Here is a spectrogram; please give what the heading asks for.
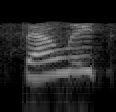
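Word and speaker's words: phthalates: then you've got to look out for phalates phalates actually pH um it's that's the way it's spelled phet but put a pH in front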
